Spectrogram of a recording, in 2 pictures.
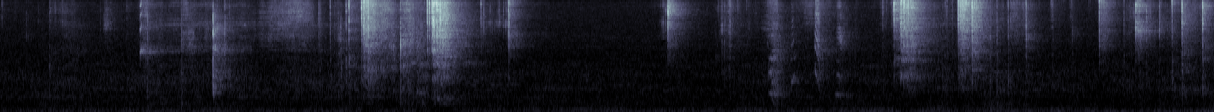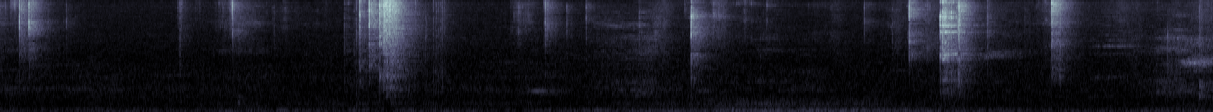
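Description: Clear adhesive tape being worked along the edges of a paper book dust jacket: irregular short rips and crackles as strips are pulled off the roll and pressed down, with the paper jacket rustling under the hands.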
